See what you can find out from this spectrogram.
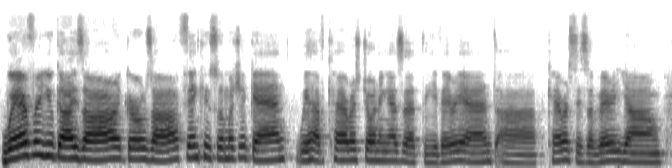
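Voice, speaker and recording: A woman's voice: mid-range voice, moderate pace, hardly any pauses, darkish tone, clear, resonant tone. A woman hosting an online interview over a video call, speaking in an effusive, encouraging way and laughing often. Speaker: host.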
